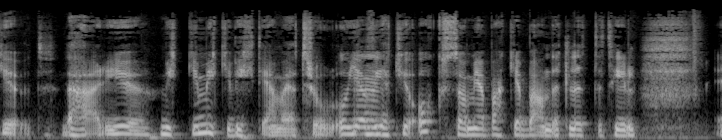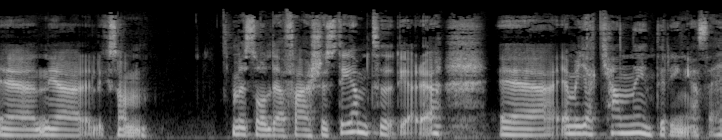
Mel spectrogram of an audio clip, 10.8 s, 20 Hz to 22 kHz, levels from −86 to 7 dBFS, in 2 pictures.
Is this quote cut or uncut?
uncut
